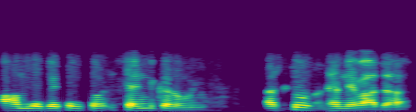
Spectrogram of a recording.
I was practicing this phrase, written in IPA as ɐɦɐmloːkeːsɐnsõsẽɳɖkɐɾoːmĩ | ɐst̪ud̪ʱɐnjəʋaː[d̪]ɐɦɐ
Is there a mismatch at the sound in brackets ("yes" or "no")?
no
